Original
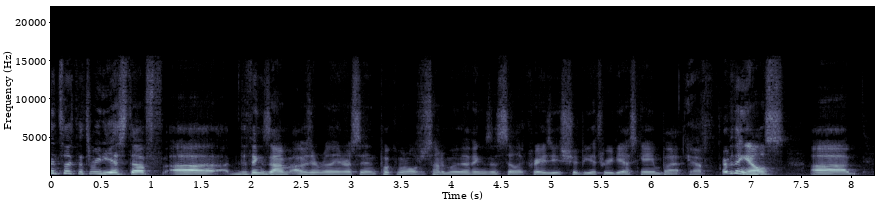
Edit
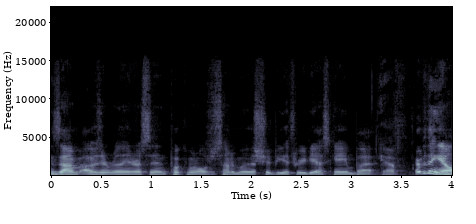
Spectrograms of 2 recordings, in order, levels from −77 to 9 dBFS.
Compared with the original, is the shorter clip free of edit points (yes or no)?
no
